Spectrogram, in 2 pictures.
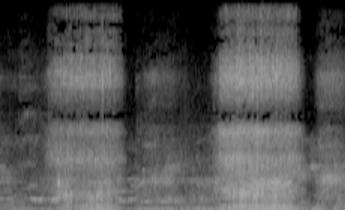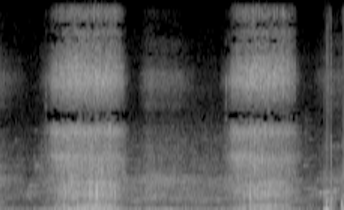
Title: Snoring baby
